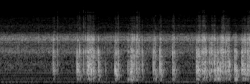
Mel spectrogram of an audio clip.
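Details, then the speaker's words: JIL/Candle JCR-355 clock radio on AM: quiet hiss broken by irregular bursts of scratchy crackle each time the volume knob turns; dirty, worn volume potentiometer. "you can hear the scratchy volume control that's a problem this control here is scratchy"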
